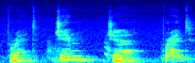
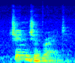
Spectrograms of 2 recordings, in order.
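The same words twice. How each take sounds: First: Gingerbread drawn out slowly, rising at the end; slow, rising phonics blend. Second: Said in the usual way. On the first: Shown as a demonstration. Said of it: "we're gonna say the sounds and write the word". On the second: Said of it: "say the sounds and write the word".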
